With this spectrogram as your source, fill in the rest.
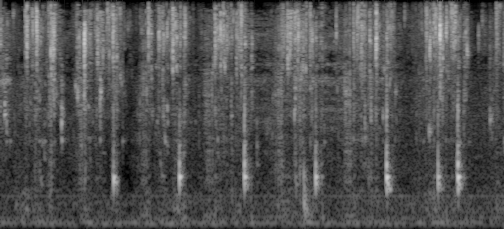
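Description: Water trickles out of a squeezed coolant hose on a boat engine, falling as a steady run of distinct, fairly close drips roughly every half second over a faint liquid gurgle.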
